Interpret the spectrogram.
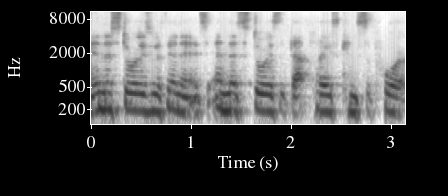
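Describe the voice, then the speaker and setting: A woman with an American accent talks at a fairly quick pace and medium pitch, her dark, mellow tone somewhat breathy. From United States. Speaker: audience participant. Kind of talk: panel discussion comment. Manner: halting, self-correcting.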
